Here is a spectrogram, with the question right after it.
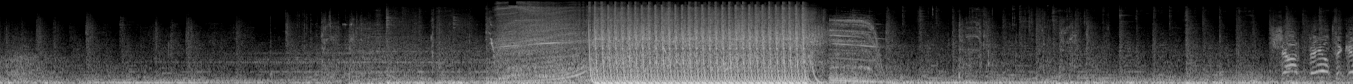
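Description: Burst of automatic-style gunfire from a soldier's weapon in the video game XCOM 2, a loud dense two-second volley over steady game music and ambience, preceded by a rising mechanical whoosh.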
